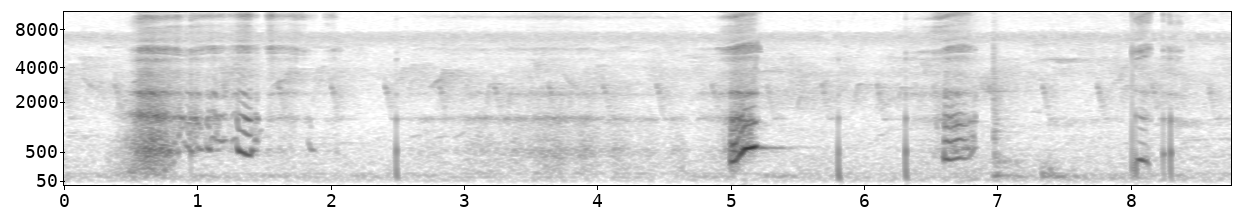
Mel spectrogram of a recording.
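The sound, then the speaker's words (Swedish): Soft, wheezy hissing breaths come in several short bursts, separated by quiet stretches, over a faint steady high hum with a few chirp-like sounds, coming from bushes where a clearing meets the forest. “Men du hör någonting där. Ett tyst väsande.”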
